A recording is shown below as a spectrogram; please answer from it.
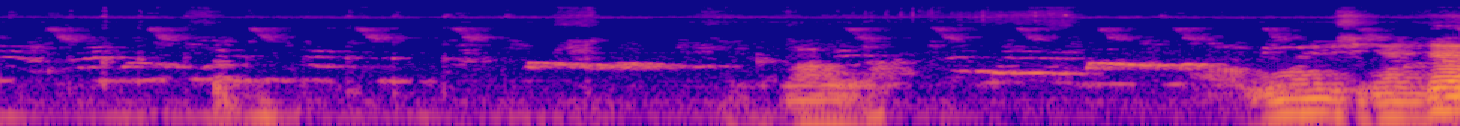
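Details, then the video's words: Spoiled baby monkey Mobi waking up in the morning, raised by a keeper: a series of short and longer whistled whimpers, some flat and some wavering, mixed with a person talking and constant high-pitched rhythmic chirping behind. "baby monkey Mobi is super spoiled when he wakes up in the morning"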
